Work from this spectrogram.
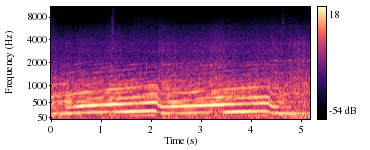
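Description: A 1000 hp Corvette ZR1 pulls hard from a 60 mph roll, its engine droning loud and close as the pitch climbs steadily, drops briefly at two gear shifts, and climbs again.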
